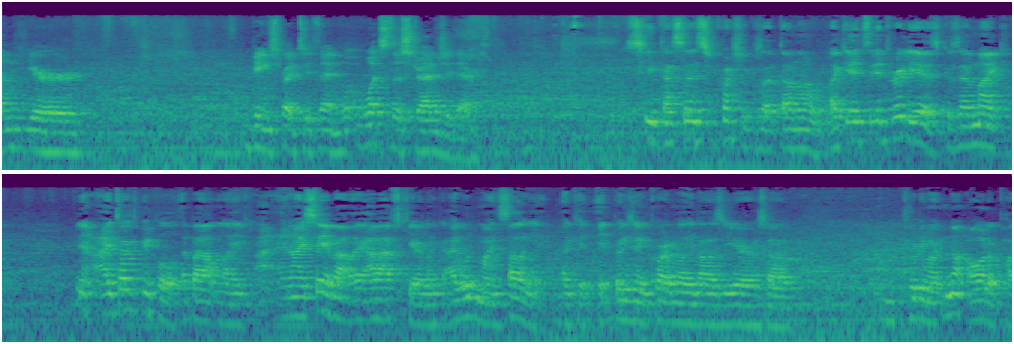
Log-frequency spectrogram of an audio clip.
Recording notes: This episode was recorded in a live venue, so please pardon some background noise.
